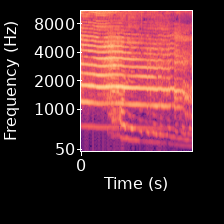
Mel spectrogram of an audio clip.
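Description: A newborn baby, just born, cries loudly and continuously, a single sustained wail with a wavering, rising-then-falling pitch, alone with no talking over it.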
